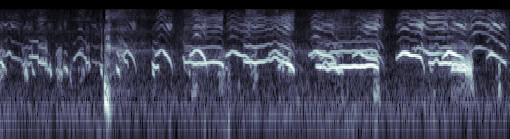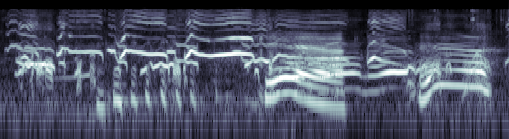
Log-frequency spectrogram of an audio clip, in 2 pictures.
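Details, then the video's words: Labrador Retriever puppies whining for attention, a loud, sustained chorus of wavering, high-pitched whines and yelps with bending pitch, several pups overlapping, briefly pausing around the four-second mark. "Sad Puppy Cries! (Labs whinning for attention)"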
